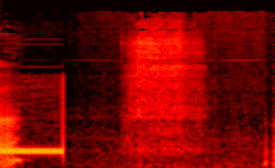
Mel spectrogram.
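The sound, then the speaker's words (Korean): A steady, loud telephone dial tone hums for about half a second and cuts off abruptly, followed by a soft burst of line hiss and a couple of faint clicks as a radio host's call to a listener fails to connect. “아, 이게 전화가 좀 연결이 안 되네요.”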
